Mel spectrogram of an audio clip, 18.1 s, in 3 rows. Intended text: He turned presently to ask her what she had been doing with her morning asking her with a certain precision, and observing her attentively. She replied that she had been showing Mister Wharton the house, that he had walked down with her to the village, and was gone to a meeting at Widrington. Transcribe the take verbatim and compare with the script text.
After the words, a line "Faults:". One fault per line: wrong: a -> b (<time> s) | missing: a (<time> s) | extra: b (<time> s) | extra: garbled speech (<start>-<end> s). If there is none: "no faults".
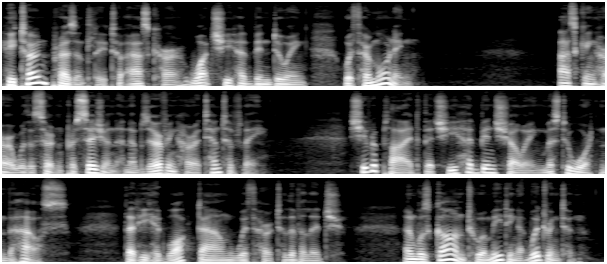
He turned presently to ask her what she had been doing with her morning asking her with a certain precision, and observing her attentively. She replied that she had been showing Mister Wharton the house, that he had walked down with her to the village, and was gone to a meeting at Widrington.
Faults:
no faults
